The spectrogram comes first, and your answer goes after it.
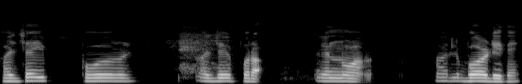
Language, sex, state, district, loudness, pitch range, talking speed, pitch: Kannada, male, Karnataka, Raichur, -21 LUFS, 145-155 Hz, 205 wpm, 155 Hz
